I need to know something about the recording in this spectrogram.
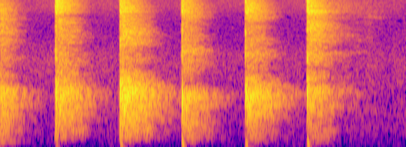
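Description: Five sharp, evenly spaced hand claps in a steady rhythm, each with a short ringing tail, with no voices. It sounds like the slow start of applause rather than a full crowd.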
